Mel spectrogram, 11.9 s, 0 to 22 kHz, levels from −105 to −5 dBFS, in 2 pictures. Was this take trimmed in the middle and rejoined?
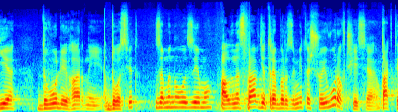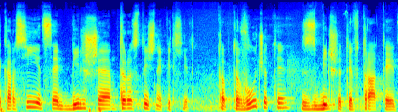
yes; 4 cuts; at 1.5 s, 3.2 s, 5.7 s, 7.7 s

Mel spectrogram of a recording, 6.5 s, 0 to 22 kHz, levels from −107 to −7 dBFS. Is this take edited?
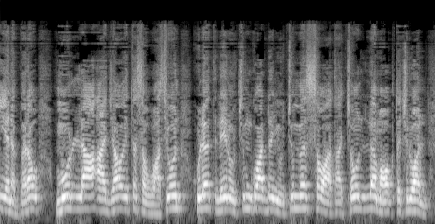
no; 0 cuts

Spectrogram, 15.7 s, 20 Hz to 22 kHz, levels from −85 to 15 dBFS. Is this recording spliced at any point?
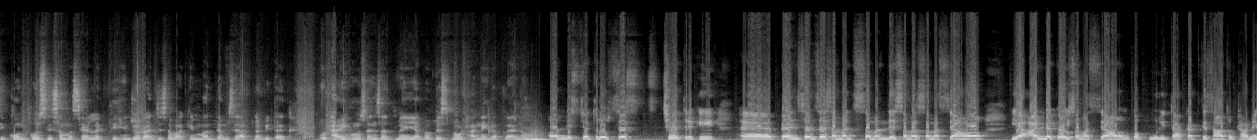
yes; 1 cut; at 6.7 s

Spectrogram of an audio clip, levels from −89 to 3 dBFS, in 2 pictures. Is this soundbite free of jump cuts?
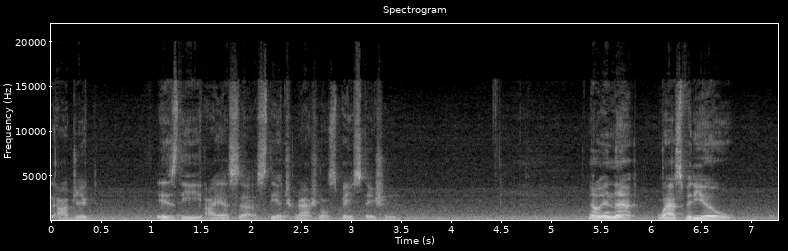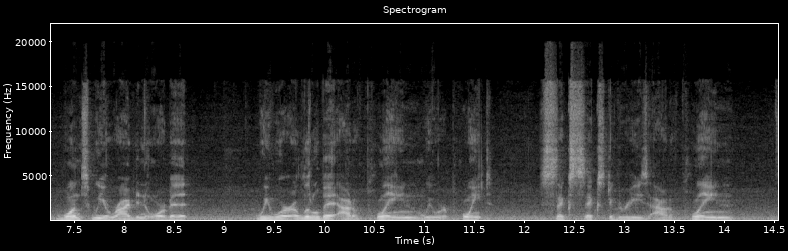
no; 1 cut; at 2.5 s

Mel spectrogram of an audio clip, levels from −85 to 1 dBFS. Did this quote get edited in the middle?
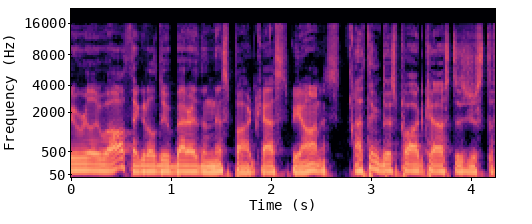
no; 0 cuts

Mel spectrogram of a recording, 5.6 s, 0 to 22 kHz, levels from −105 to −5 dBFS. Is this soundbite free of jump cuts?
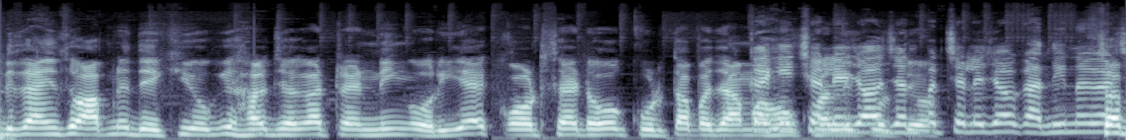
yes; 0 cuts

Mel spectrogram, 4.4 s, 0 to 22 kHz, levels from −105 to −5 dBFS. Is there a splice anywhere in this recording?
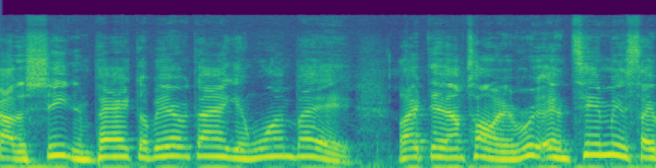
no; 0 cuts

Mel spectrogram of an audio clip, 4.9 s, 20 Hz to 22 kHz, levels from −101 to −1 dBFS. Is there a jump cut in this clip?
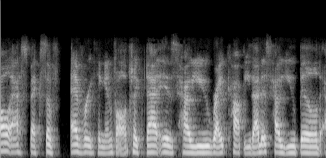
no; 0 cuts

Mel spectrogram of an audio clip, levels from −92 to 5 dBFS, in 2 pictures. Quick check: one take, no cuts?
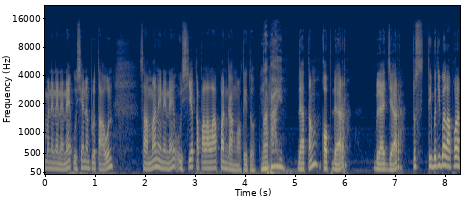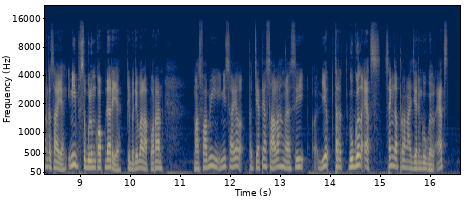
yes; 0 cuts

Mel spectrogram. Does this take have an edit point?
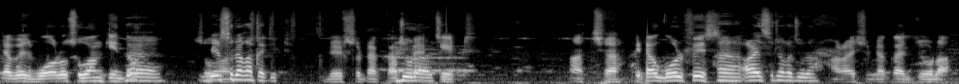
no; 0 cuts

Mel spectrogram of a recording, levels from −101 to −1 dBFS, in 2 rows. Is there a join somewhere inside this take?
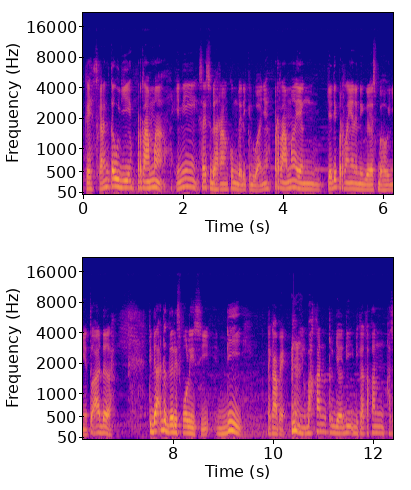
yes; 1 cut; at 10.6 s

